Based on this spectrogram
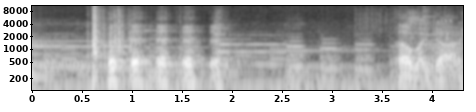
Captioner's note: laughing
